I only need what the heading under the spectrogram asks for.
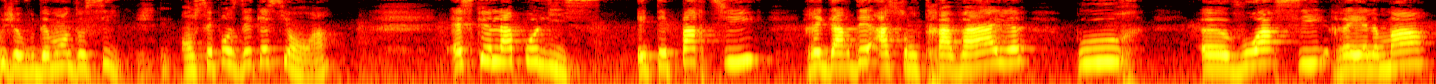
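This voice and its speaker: This grieving mother's voice runs high, bright and slightly rough, with a forceful tone. Speaking out in her own video, she begins haltingly, groping for words, and then pushes earnest questions.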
